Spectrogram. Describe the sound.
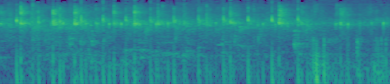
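An audience taps many fingers at once to imitate rain, making a dense, continuous patter like falling rain, steady and fairly loud throughout with bursts of sharper clicks and no talking.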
